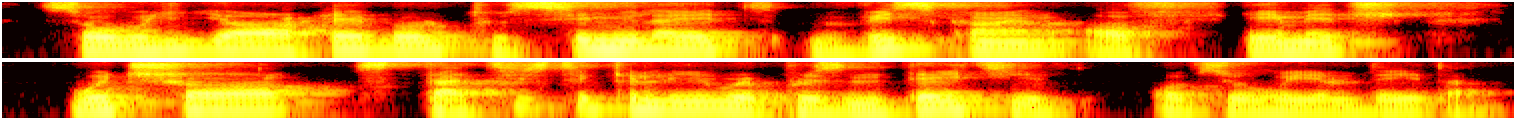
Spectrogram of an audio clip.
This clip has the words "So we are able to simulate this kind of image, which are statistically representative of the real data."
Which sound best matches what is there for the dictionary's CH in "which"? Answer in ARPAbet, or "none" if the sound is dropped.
CH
